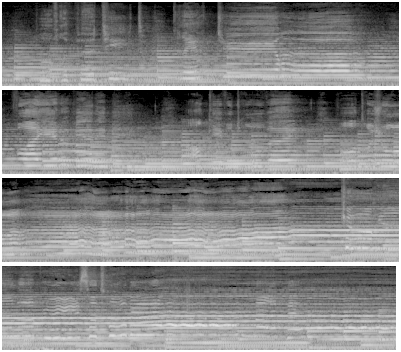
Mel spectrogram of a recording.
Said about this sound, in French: après ce chant qui met en musique euh, cette magnifique prière de Sainte Élisabeth de la Trinité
